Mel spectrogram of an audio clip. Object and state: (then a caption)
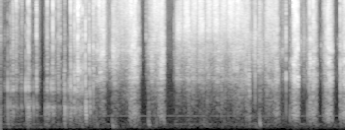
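Foam sponge being scratched. A small green foam sponge is rubbed and scratched with long red nails. The result is a series of dry, bright, hissy rubbing and scratching bursts with almost no low end, broken up by brief silent gaps.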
